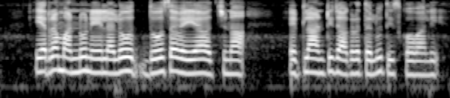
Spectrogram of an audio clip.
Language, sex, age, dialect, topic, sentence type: Telugu, male, 31-35, Southern, agriculture, question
